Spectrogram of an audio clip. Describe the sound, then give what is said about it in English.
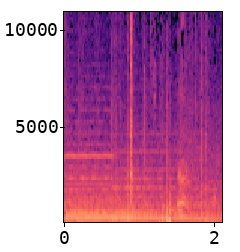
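A car engine hums steadily with a few short knocks and bursts of noise, its pitch dropping slightly toward the end as it pulls away. No one speaks. “That meal just stole my car.”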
